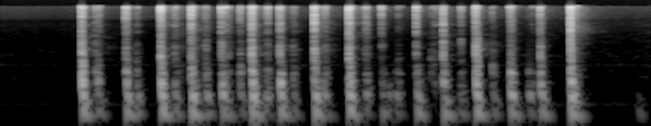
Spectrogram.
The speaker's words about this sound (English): I just typed in my password. I've typed in my password multiple times.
